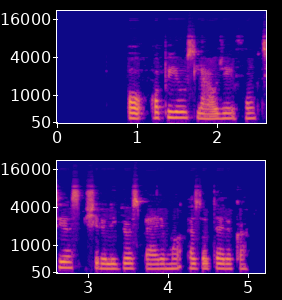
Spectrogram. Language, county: Lithuanian, Vilnius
